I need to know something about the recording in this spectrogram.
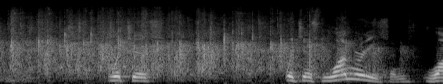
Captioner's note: audience applause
